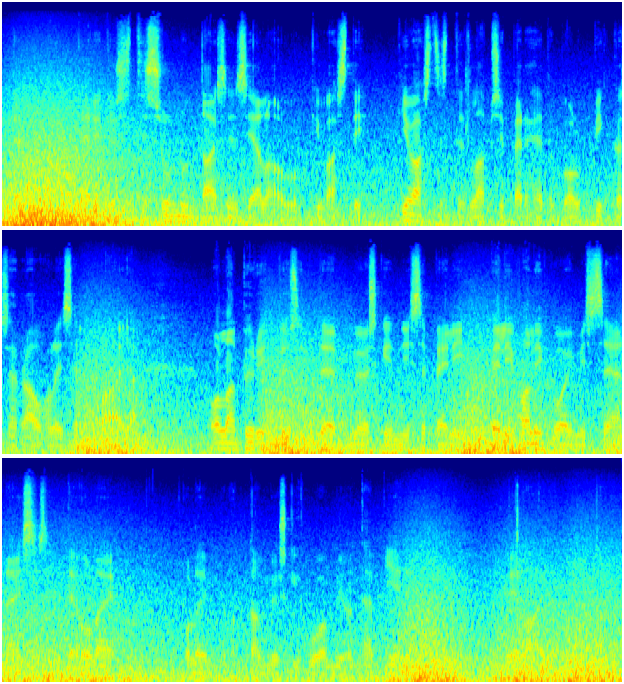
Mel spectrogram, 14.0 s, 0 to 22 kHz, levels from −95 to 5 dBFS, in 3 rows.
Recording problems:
wind noise on the microphone; heavy; as loud as the speech

